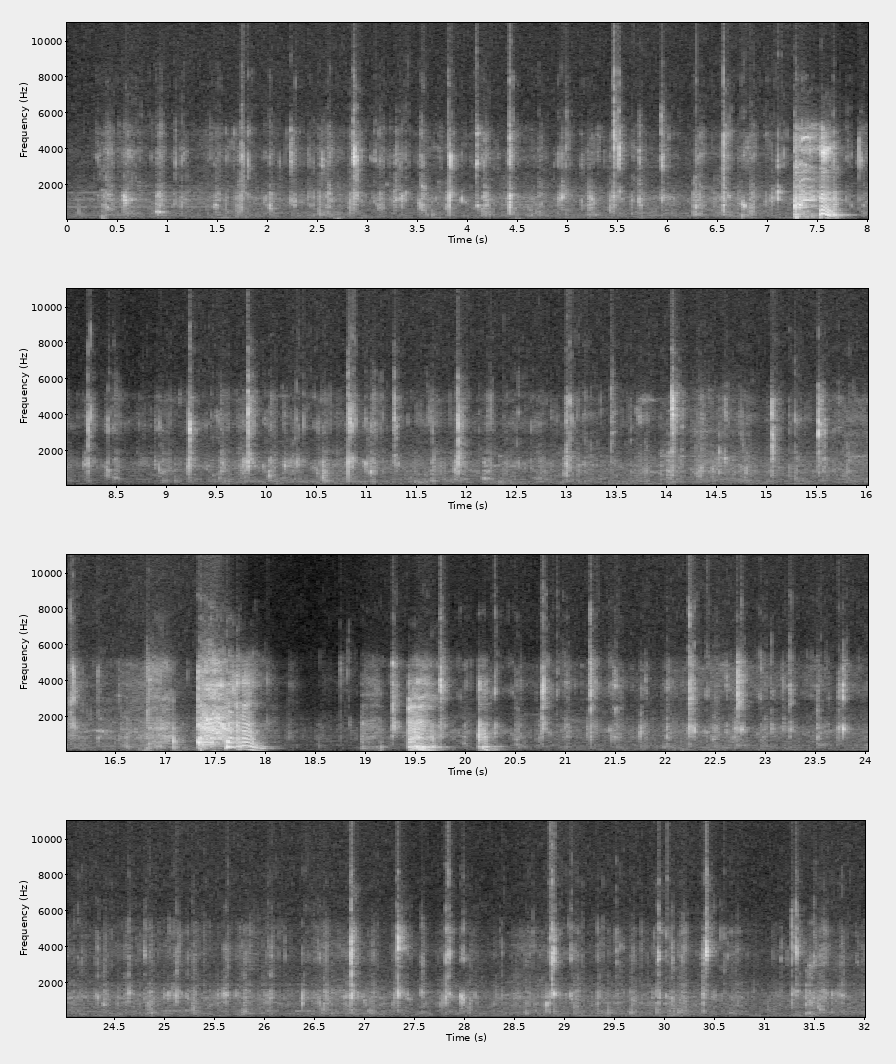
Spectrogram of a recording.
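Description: Close-up chewing of beef tripe and rice: wet, sticky mouth clicks and smacking going on all through. Three loud coughs break in, one about a third of the way in and two close together past the middle.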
